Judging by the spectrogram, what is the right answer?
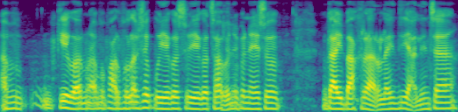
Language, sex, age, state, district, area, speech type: Nepali, female, 60+, West Bengal, Darjeeling, urban, spontaneous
